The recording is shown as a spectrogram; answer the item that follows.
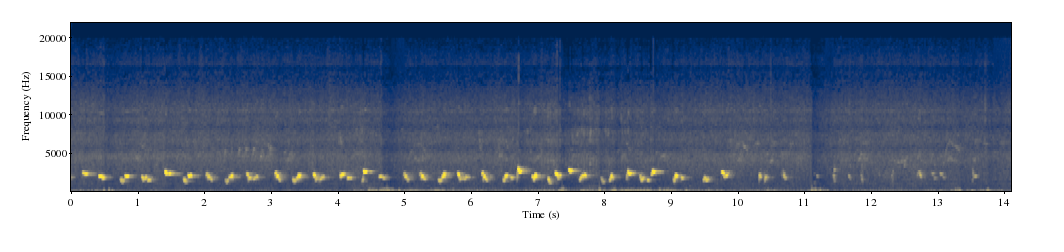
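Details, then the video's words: Midday-mode calling of a sooty-headed bulbul, recorded for use as a lure: a long, dense chatter of short whistled chirps that thins out after about ten seconds, over steady low rumbling noise. "SUARA TRUCUKAN MODE SIANG"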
